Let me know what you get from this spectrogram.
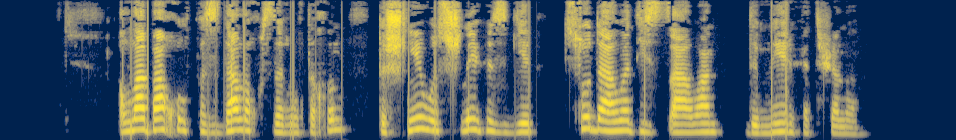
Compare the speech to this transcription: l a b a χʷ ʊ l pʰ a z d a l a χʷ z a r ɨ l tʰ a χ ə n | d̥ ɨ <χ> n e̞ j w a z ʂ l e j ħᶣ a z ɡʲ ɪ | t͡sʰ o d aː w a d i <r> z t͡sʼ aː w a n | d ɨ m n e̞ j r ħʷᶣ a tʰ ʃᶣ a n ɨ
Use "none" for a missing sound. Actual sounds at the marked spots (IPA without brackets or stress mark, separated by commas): ʂ, none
